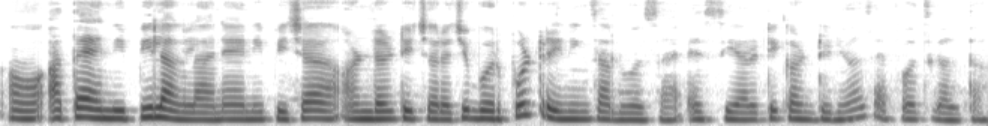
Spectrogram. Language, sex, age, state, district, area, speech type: Goan Konkani, female, 30-45, Goa, Salcete, urban, spontaneous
